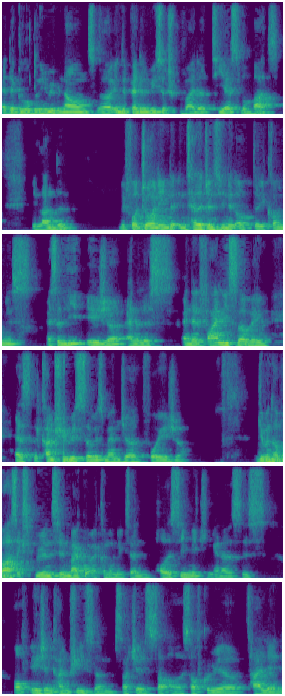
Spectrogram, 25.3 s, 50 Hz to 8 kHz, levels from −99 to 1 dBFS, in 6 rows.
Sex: male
